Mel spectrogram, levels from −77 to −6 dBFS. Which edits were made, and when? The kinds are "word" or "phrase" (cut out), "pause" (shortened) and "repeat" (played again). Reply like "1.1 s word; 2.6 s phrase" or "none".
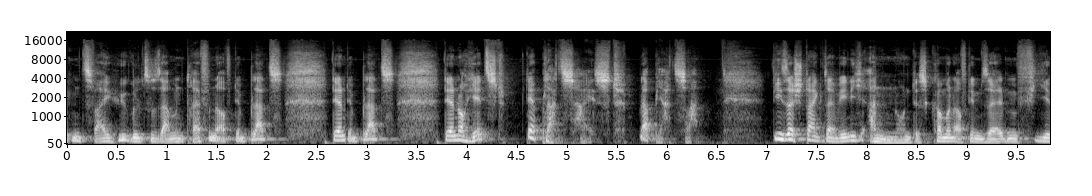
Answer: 2.8 s repeat; 7.6 s word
